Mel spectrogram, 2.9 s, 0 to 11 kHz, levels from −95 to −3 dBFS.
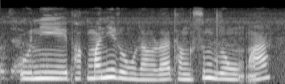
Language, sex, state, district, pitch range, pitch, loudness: Garo, female, Meghalaya, West Garo Hills, 210-255 Hz, 235 Hz, -17 LUFS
